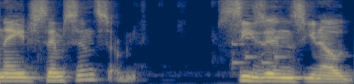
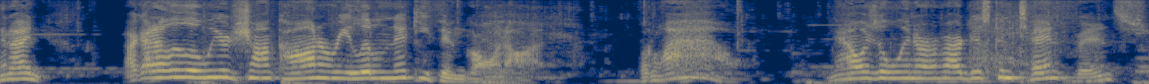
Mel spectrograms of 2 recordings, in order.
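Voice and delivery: put-on hushed whisper, much higher; 9 semitones higher than usual. Insist to the others that the impression sounds right, in a hushed whisper, weird Little Nicky voice. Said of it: "I can only talk in a hushed whisper".

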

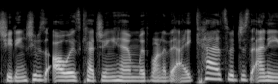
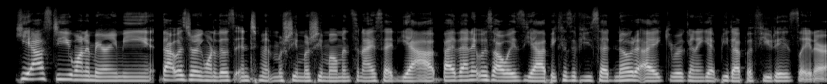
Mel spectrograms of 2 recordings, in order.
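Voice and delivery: ordinary talk

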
